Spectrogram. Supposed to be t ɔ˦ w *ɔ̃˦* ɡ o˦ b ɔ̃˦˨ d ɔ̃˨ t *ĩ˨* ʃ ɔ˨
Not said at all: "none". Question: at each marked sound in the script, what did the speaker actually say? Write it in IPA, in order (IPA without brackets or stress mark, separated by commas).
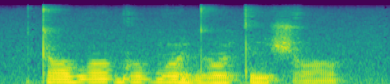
ɔ˦, ĩ˨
